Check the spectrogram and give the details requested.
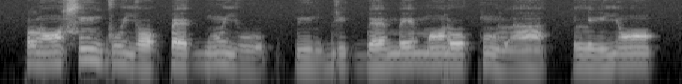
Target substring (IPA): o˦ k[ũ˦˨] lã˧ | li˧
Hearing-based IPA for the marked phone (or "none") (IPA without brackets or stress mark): ũ˦˨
